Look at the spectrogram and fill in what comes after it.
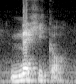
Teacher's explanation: the pronunciation is a lot like the letter J in that it's a hard H burst of air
